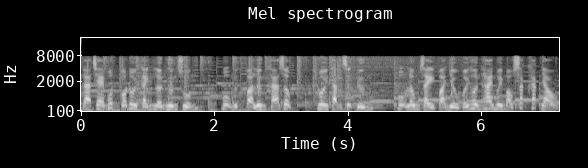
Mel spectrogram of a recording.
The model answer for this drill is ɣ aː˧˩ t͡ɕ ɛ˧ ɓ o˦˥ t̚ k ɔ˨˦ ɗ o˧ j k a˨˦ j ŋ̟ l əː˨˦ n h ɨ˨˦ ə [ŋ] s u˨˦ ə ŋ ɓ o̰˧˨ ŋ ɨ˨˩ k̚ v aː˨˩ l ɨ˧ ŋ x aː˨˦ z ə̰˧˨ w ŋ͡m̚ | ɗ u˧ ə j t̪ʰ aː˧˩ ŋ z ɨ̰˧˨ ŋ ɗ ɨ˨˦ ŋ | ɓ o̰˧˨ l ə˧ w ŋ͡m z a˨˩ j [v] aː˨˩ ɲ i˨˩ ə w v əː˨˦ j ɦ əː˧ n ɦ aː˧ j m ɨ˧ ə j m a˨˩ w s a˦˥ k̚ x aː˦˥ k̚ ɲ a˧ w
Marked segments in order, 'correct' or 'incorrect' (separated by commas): correct, correct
